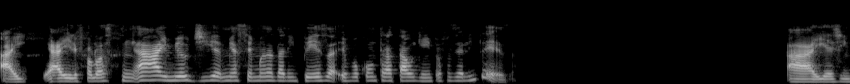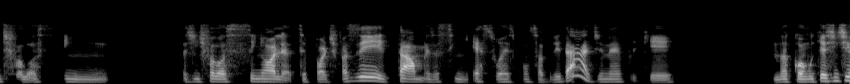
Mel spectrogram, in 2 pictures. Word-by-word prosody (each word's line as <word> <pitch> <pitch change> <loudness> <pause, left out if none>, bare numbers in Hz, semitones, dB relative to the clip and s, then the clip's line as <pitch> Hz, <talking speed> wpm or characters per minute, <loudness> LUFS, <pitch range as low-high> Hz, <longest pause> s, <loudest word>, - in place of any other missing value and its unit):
Aí 460 - +5 0.3
aí 145 +1 +8
ele 150 0 0
falou 155 0 0
assim: 165 0 -9
"Ai, 195 0 +8
meu 185 +1 +1
dia 180 +1 -3
minha 180 +1 -3
semana 180 +1 -4
da 175 -1 -1
limpeza, 170 +1 -3
eu - - -5
vou 170 0 -9
contratar 175 -1 -1
alguém 160 -2 -7
para 160 - -12
fazer 175 0 -12
a - - -3
limpeza". 235 - -7 2.7
Aí 125 -1 +5
a - - -1
gente 130 0 -7
falou - - -7
assim 115 -3 -13 0.8
a - - -13
gente 125 -1 -7
falou 130 -2 -1
assim: 130 +1 -8
"Olha, 130 -1 +3
você - - -11
pode - - -4
fazer 155 +7 -2 0.2
e 125 - -11
tal, 125 - +7
mas 120 - -11
assim, 120 0 -15
é 130 - -2
sua 125 0 -8
responsabilidade, 120 +1 -1
né, 120 0 -6
porque 105 -3 -7 1.0
nã" 125 +3 -3
Como 125 0 +2
que - - -2
a - - +8
gente 165 +3 +2
150 Hz, 165 wpm, -25 LUFS, 125-175 Hz, 2.7 s, aí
